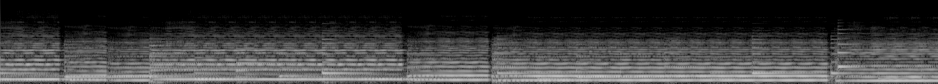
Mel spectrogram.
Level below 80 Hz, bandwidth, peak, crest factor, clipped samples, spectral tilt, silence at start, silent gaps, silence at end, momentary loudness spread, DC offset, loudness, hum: -56 dBFS; 10 kHz; -8 dBFS; 10 dB; under 0.1%; -8 dB/octave; 0 s; none; 0 s; 4 LU; under 0.1%; -19 LUFS; none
